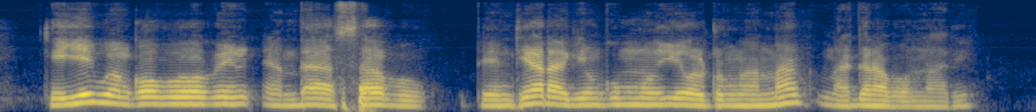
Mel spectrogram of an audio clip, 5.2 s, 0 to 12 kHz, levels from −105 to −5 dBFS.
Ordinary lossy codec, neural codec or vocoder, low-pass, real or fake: none; codec, 24 kHz, 3 kbps, HILCodec; none; fake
